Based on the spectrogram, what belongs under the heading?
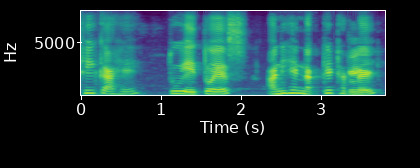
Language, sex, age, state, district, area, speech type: Marathi, female, 60+, Maharashtra, Nagpur, urban, read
